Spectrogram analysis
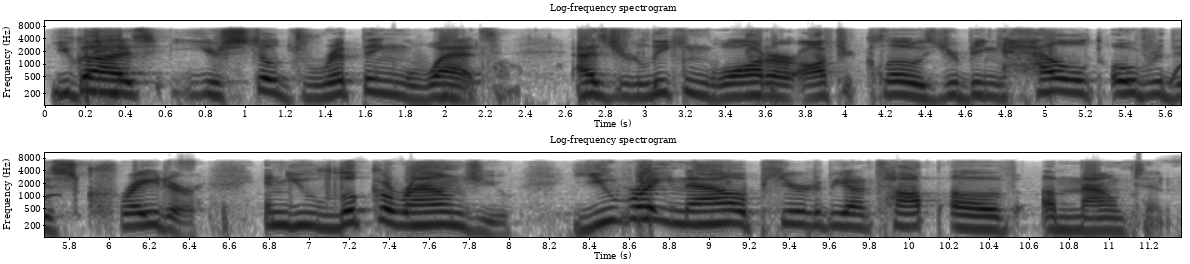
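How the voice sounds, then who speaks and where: A man with a high, forceful voice acts as game master at a tabletop game. He narrates casually and haltingly, talking straight to the players. The sound is dry and a little dull. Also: no room sound.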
